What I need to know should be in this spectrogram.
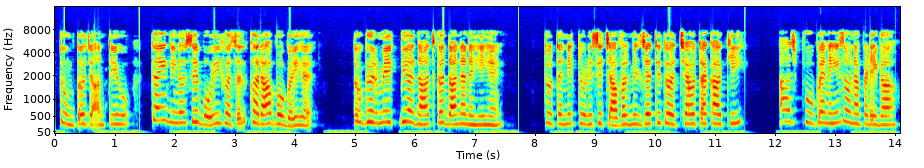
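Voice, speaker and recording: A woman's voice: high voice, steady tone, slow pace, dry recording, lo-fi sound. A woman voicing a sly, greedy, envious young village woman in a storybook tale, exclaiming and gloating melodramatically. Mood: wheedling.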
